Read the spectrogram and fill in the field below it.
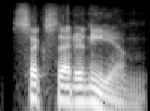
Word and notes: succedaneum: American English

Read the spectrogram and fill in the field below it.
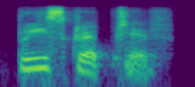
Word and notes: prescriptive: Indian

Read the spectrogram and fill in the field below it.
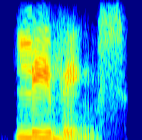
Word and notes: leavings: Indian

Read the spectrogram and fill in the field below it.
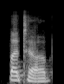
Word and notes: perturb: Indian

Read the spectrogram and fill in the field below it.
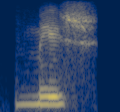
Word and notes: mesh: Indian

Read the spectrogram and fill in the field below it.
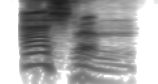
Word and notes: ashram: British English

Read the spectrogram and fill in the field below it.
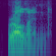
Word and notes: Roland: American English

